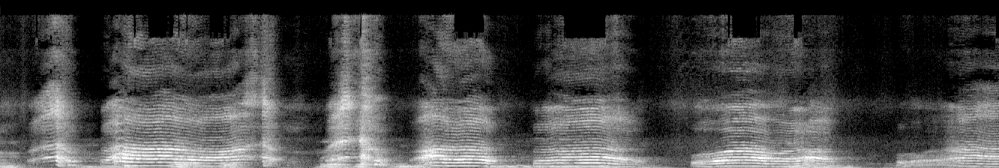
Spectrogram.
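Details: Repeated loud, rhythmic wailing cries from an infant with short gasping breaths between, crying hard enough to cough; described as usual and not a worry for parents.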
